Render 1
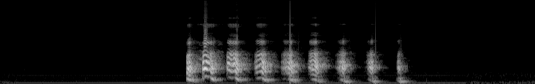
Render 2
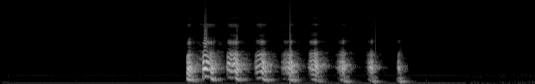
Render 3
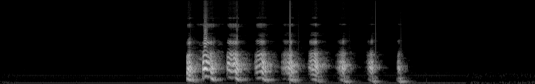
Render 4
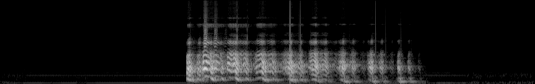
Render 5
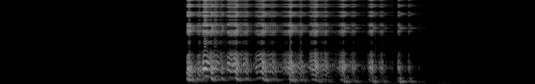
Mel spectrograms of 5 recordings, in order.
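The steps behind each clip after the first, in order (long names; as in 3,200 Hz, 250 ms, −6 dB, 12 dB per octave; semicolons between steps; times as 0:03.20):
parametric band 380 Hz +5.5 dB 1.4 octaves; level −5 dB
high-shelf EQ 3,000 Hz +12 dB; level +1 dB
repeating echo 102 ms, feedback 15%, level −8 dB
bad sample-rate conversion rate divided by 8×, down filtered, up zero stuff; level −13.5 dB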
